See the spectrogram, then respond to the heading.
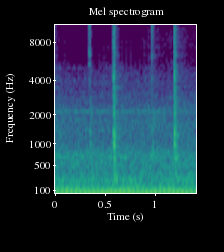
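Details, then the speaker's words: Audi e-tron high-voltage battery repair, negative battery contactor suspected by diagnostics, bench-tested with power applied: sharp clicks, about five in a second and a half, over steady low hum; contactor pulling in, operating normally. "Сейчас как раз Серега проверяет на нейтроне этот контактор, на которого диагностика грешит. Вот видите, он клять."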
